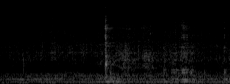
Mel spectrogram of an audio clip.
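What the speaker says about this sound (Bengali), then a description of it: "তো আমি একটা পরোটাই ভাজতেছি, দুইটা হলে বেশি হয়ে যাবে।" A single paratha fries in a pan with a faint, steady sizzle. One small click sounds midway, and no one speaks.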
